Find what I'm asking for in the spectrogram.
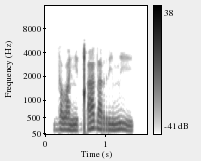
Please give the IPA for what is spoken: dilˠaɲeǃʼa dari mi

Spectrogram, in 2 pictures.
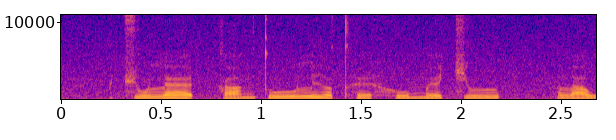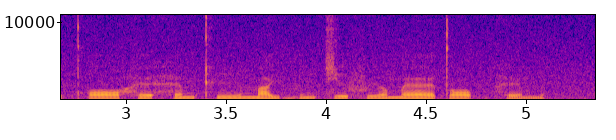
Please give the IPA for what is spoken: t͡ɕu˧ lɛː˥˨t̚ka˩ŋ t̪uː˧˥li˧ə̯t̪ʰe˩˧ hu˩˧me˩˧t͡ɕɯː˧˥p̚ | la˧˩w kʰɔː˩he˧˩ he˧˥mkʰiː˧ma˩jbi˧˩m t͡ɕi˧˩fi˧ə̯mɛː˥˨t̪ɔː˥˨k̚ he˩m

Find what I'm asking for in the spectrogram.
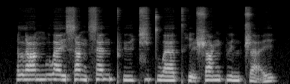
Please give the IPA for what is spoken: lɑ˥ŋ lwa˥˧ɪ̯sɑ˥˩ŋsa˥n pʰy˧˥t͡ɕi˧t̪wä˧˥ t̪ʰḭ˨˩ʂɑ˥ŋpy˧˥nʈ͡ʂa̰˨˩˦ɪ̯

